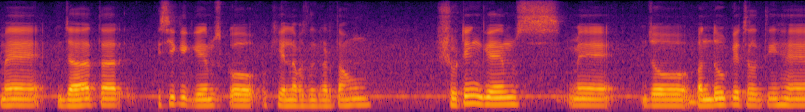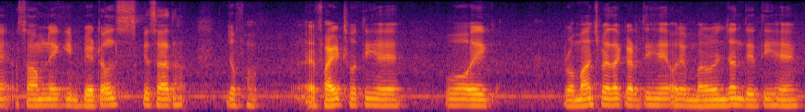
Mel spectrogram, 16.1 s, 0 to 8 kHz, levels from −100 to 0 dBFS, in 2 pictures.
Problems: constant background noise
